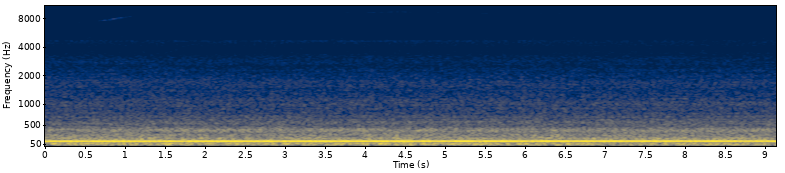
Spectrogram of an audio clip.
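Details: 2003 Ford F350 6.0 Powerstroke after replacing the left Y-pipe-to-turbo V-clamp, exhaust leak fixed: steady, deep, even diesel idle drone with no ticking or puffing; no more overboost or power loss.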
